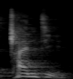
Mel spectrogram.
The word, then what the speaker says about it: Xhanti: correct pronunciation sure it's Cy um yeah Cy so I always say to people it's like or at least for me it's a click on the left side of your mouth Cy yeah I'm going to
